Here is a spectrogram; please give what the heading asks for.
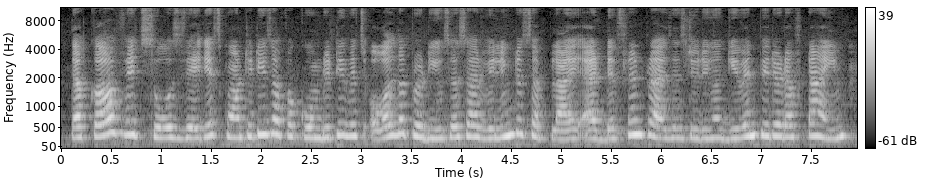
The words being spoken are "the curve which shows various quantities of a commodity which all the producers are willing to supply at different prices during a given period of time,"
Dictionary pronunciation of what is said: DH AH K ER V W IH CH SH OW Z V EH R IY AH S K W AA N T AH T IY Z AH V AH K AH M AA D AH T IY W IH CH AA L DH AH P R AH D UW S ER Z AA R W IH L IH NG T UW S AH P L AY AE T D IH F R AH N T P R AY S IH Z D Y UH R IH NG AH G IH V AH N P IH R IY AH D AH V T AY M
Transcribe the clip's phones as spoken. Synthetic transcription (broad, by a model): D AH K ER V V IH CH S OW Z V EH R IY AH S K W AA N T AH T IY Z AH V AH K AH M AA D AH T IY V IH CH AA L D AH P R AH D UW S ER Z AA R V IH L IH NG T UW S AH P L AY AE T D IH F R AH N T P R AY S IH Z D Y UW R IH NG AH G IH V AH N P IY R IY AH D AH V T AY M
